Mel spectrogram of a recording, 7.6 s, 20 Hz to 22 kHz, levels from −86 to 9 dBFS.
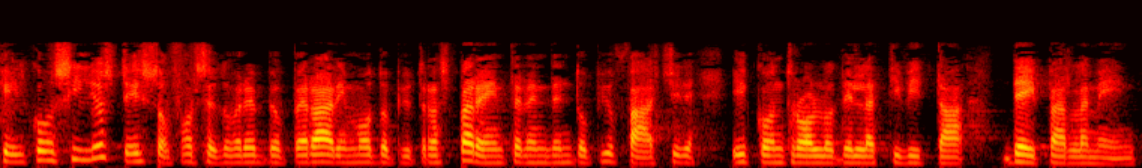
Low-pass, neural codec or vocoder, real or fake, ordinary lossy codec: none; none; real; none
